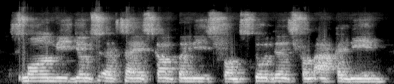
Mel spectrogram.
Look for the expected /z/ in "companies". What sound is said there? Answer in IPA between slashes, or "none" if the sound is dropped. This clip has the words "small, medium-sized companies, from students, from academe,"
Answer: /s/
